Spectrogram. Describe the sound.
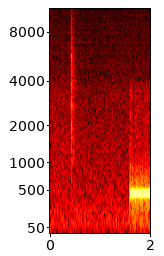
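A telephone being dialed to call someone back: a single short click, then after a pause a loud, steady, single-pitched line tone that continues to the end.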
